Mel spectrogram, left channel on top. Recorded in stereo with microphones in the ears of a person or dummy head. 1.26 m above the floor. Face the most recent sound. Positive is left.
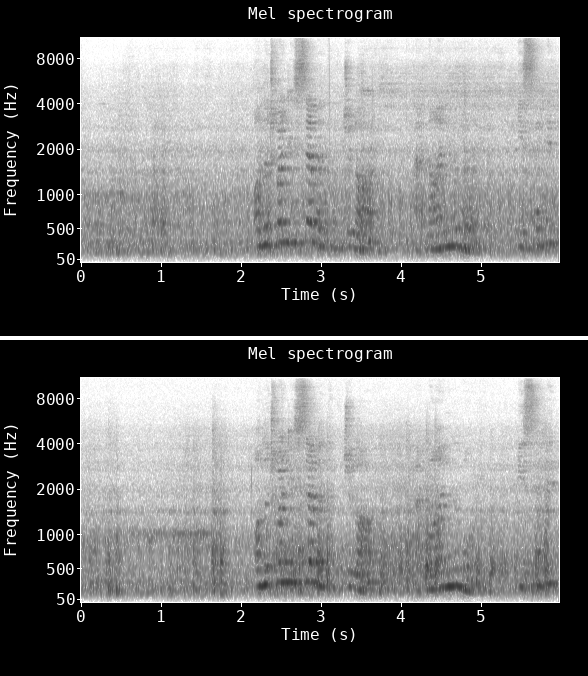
turn(degrees=55)  # may be behind; listen again after turning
